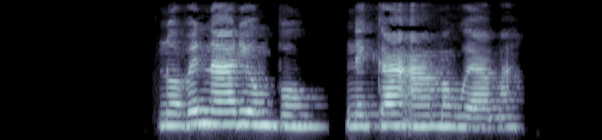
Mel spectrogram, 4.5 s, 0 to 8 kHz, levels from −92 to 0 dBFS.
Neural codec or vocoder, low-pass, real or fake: none; 7.2 kHz; real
